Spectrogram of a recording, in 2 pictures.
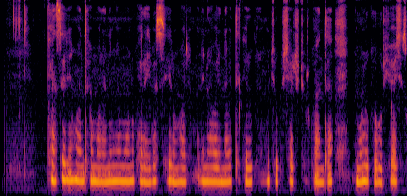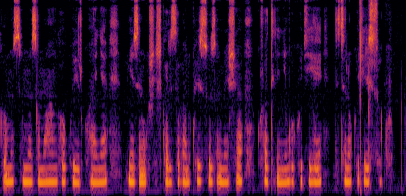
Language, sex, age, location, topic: Kinyarwanda, female, 18-24, Kigali, health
